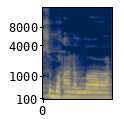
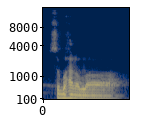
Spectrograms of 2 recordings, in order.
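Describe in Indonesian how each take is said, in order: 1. Diucapkan dengan nada senang dan gembira. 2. Diucapkan dengan nada kecewa dan terkejut. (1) "Tapi tentu wajahnya sumringah ya" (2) "jangan anaknya ranking satu, subhanallah"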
